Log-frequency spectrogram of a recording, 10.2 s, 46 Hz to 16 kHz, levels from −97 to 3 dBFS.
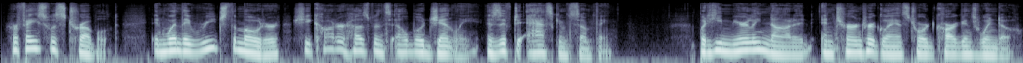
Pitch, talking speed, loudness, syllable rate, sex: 125 Hz, 195 wpm, -18 LUFS, 5.7 syllables/s, male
